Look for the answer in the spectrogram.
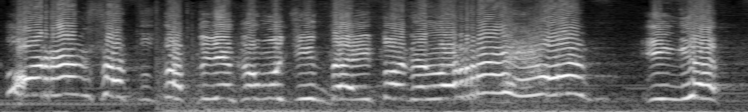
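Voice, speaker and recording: A woman's voice: very high-pitched, brisk, pushed and bright, roomy sound, exaggerated voice. A woman dubbing a scornful, scheming middle-aged mother in a TV drama, accusing and insistent. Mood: pleading. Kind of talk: dubbed TV drama.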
